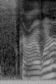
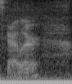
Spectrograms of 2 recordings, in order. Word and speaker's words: Schuyler: Anyway, eventually he did settle down with a woman, Elizabeth, and the pronunciation is Schuyler. It's not spelled that way. I will put the spelling in the show notes. But everything I'm seeing is pronounced Schuyler.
